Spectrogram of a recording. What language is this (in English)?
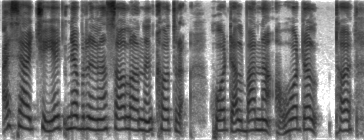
Kashmiri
